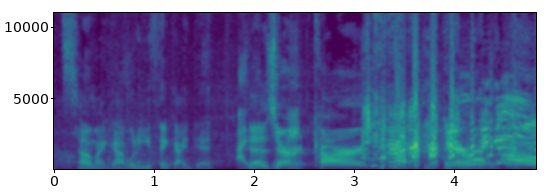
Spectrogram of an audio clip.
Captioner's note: laughs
